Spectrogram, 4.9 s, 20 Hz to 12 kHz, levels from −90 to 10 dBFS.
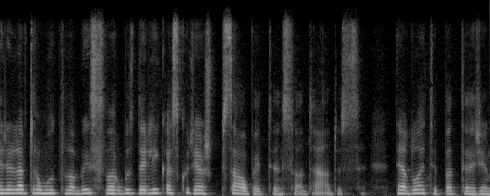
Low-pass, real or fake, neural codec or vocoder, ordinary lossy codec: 10.8 kHz; fake; codec, 24 kHz, 0.9 kbps, WavTokenizer, small release; Opus, 64 kbps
